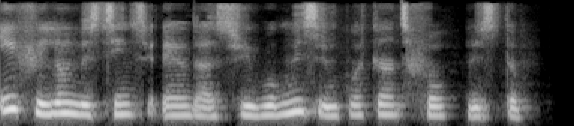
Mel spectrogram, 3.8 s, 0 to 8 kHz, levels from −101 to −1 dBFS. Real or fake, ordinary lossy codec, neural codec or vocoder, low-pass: fake; AAC, 32 kbps; codec, 16 kHz, 0.5 kbps, FunCodec, trained on Chinese and English, 25 frames a second; 7.2 kHz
